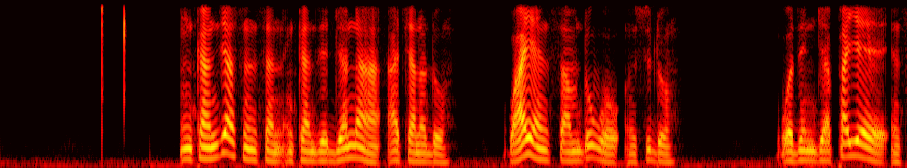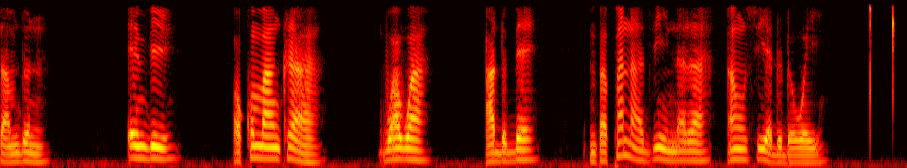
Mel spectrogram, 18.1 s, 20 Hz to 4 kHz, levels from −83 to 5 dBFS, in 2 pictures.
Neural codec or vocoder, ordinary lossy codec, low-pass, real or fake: none; AAC, 32 kbps; 3.6 kHz; real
